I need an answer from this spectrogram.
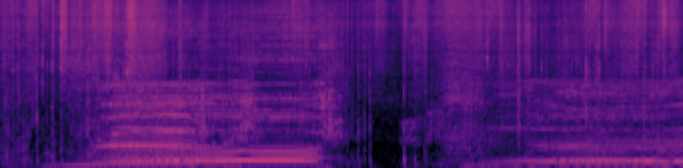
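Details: Noisy Highland cattle bull on a Finnish farm, fed bread, lets out a loud drawn-out moo lasting about two seconds, pauses, then starts a second long steady moo; deep, harmonic and droning.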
